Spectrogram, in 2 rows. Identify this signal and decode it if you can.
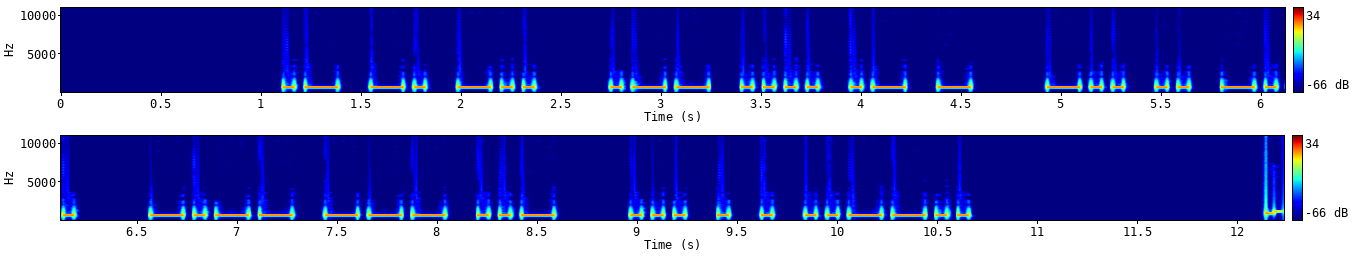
Morse code, heard as a keyed tone, about 22 wpm, 700 Hz. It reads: AND WHAT DID YOU SEE?
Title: Sentences from Top 100 Words 22wpm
